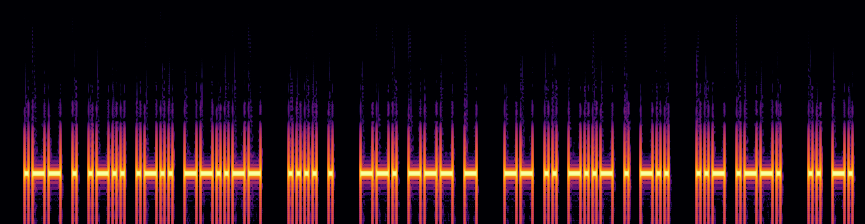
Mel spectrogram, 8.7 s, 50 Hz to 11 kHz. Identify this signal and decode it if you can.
Morse code, heard as a keyed tone, about 30 wpm, 700 Hz. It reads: WELL, HE GOT MIXED UP IN
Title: Sentences from Top 1500 Words 30wpm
